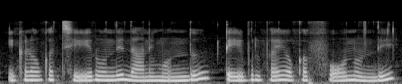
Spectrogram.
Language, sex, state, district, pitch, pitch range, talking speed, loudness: Telugu, female, Telangana, Hyderabad, 195 Hz, 185-205 Hz, 165 wpm, -14 LUFS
